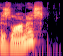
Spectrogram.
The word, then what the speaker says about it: Islamist: And gives you all the backstory into how radical Islamicist, did I say that right? – Islamist? – Radical Islamist. The radical Islamist movement took root starting in the 1930s.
